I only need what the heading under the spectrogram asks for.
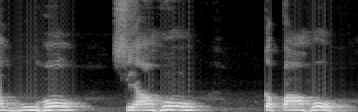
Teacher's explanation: ਉਹਨਾਂ ਸ਼ਬਦਾਂ ਦਾ ਜਿਹੜਾ ਉਚਾਰਨ ਆ ਆਪਣੇ ਤੋਂ ਪਹਿਲੇ ਅੱਖਰ ਉੱਪਰ ਜਿਹੜਾ ਹੈ ਬਿੰਦੀ ਸਹਿਤ ਨਾਸਕੀ ਉਚਾਰਨ ਹੋਏਗਾ। ਜਿਹੜਾ ਹਾਹਾ ਅੱਖਰ ਸਵਰ ਹੈ ਇਹ ਆਪਣੇ ਤੋਂ ਪਹਿਲੇ ਅੱਖਰ ਦੇ ਨਾਲ ਹੀ ਮਿਲਵਾਂ ਅੱਧਾ ਸਵਰ ਜਿਹੜਾ ਵਾ ਉਹ ਉਚਾਰਨ ਹੋਏਗਾ।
